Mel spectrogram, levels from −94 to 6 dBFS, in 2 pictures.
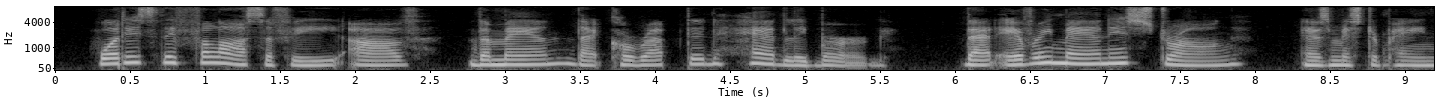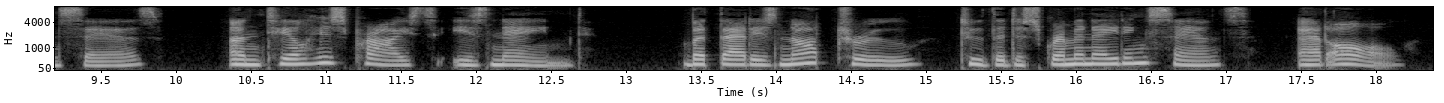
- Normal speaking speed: No, slow, 115 wpm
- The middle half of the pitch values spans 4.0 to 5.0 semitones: No, average, 3.6 semitones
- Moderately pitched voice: Yes, medium, 180 Hz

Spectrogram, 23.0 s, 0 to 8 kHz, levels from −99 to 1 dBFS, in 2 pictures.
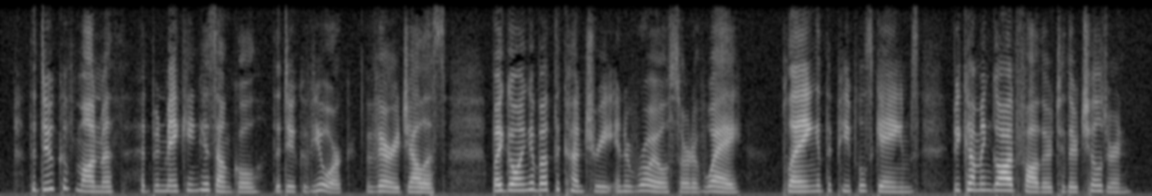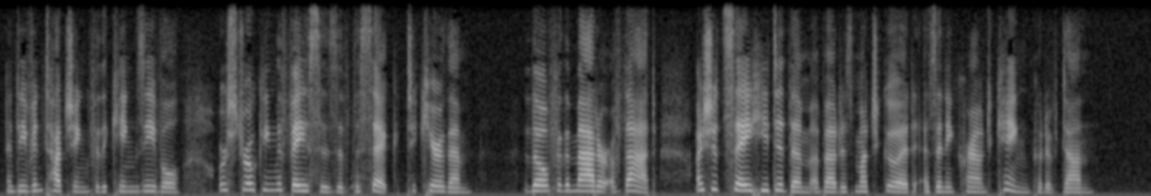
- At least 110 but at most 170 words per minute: No, average, 195 wpm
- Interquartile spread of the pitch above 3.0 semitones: Yes, average, 3.8 semitones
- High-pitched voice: Yes, high, 210 Hz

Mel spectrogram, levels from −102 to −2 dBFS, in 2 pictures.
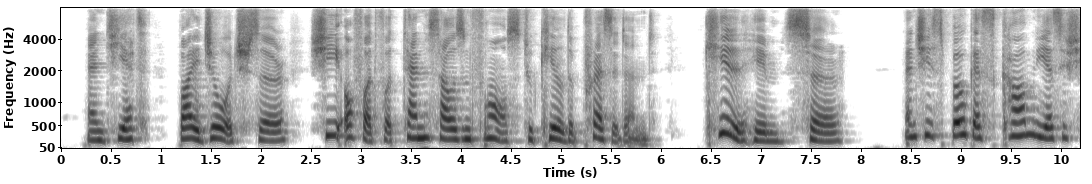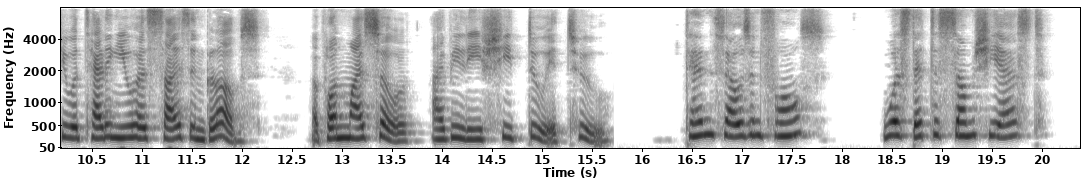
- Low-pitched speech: No, high, 235 Hz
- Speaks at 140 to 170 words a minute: Yes, average, 160 wpm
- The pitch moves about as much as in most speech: Yes, average, 4.8 semitones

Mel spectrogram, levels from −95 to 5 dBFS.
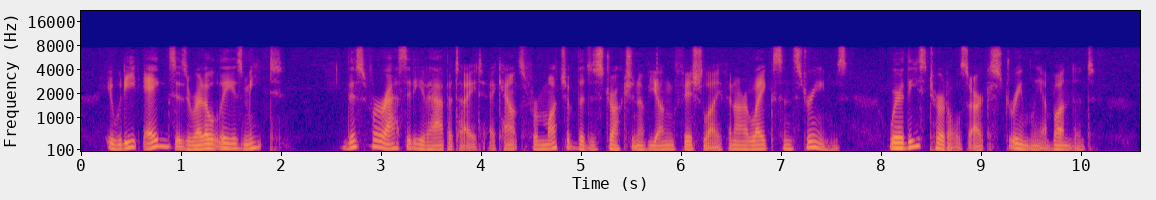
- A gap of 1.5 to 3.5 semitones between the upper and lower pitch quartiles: No, average, 4.6 semitones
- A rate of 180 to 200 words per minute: Yes, average, 185 wpm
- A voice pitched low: Yes, low, 120 Hz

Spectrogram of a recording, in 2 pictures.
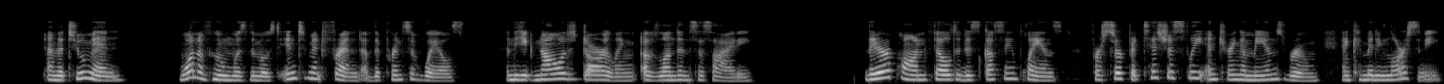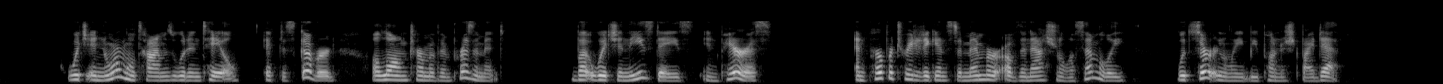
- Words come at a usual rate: Yes, average, 150 wpm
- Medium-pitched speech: No, high, 205 Hz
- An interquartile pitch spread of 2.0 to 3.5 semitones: No, average, 3.9 semitones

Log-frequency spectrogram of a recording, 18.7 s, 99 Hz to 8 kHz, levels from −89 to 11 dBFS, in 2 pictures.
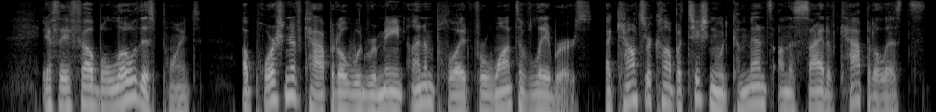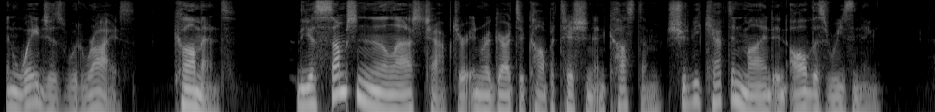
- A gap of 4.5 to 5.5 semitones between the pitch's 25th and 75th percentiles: Yes, average, 4.8 semitones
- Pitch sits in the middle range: No, low, 105 Hz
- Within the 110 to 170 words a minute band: Yes, average, 165 wpm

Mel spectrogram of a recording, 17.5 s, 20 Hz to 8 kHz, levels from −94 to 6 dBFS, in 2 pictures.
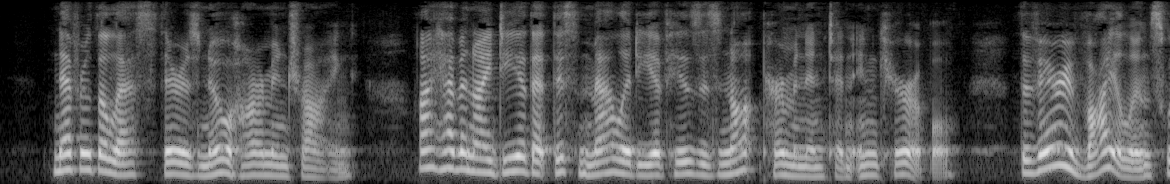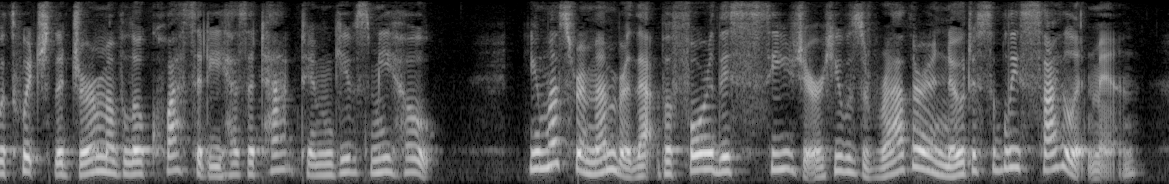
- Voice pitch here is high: Yes, high, 215 Hz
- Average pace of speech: Yes, average, 170 wpm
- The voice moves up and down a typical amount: No, wide, 6.4 semitones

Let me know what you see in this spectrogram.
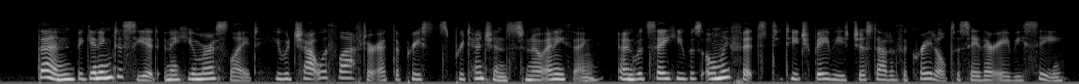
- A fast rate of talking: Yes, fast, 220 wpm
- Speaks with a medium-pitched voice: No, high, 240 Hz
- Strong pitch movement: No, average, 4.1 semitones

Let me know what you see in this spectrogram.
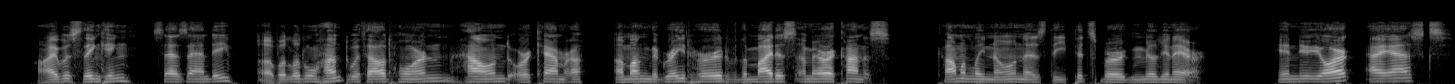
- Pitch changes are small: Yes, narrow, 2.0 semitones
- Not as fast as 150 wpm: Yes, slow, 135 wpm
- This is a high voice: No, low, 125 Hz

